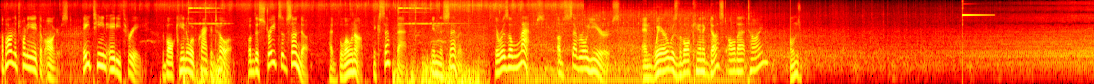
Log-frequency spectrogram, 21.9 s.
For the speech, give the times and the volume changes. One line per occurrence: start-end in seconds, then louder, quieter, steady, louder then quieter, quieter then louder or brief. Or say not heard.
0.0-16.1 steady.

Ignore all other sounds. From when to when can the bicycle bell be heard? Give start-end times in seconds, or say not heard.
3.6-4.7, 7.8-9.8, 19.2-19.9.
